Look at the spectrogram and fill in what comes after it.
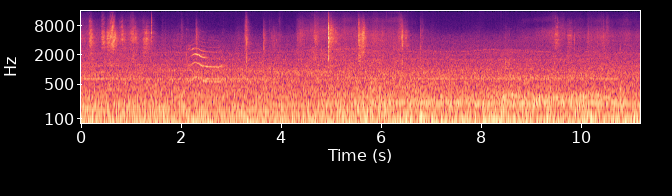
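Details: Matsuri, a pet cat, eating on a windy day, gives a single short rising-then-falling meow about two seconds in, surrounded by steady roaring wind and crackling gusts.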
